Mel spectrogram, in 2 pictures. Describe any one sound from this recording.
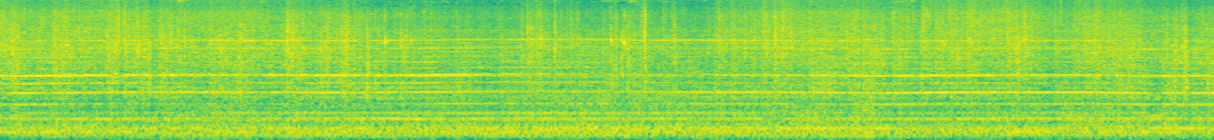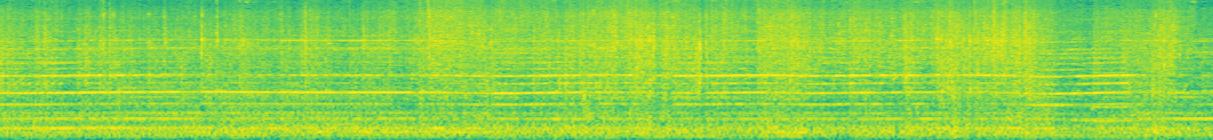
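A heavy machine engine roars steadily with a high whine.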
